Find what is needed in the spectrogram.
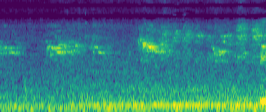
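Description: Small birds chirping, several short high calls spread through the moment, over a steady low hum.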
